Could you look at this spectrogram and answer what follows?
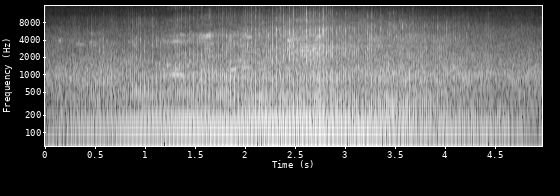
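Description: A propeller aircraft passing at Los Angeles International Airport, a steady engine drone that swells to a peak midway and then fades slightly, loud and continuous with no talk over it.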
